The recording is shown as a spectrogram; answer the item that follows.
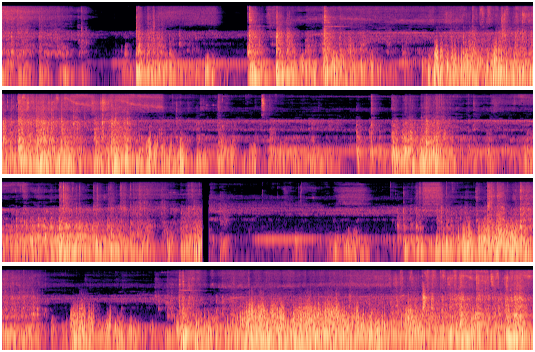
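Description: Dennis Eagle bin lorry running at the kerb with its hydraulics working, a steady hum with a held whine, while Terberg split lifters load and raise wheelie bins. Plastic bins and their wheels knock and clatter repeatedly against the lifters and paving.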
